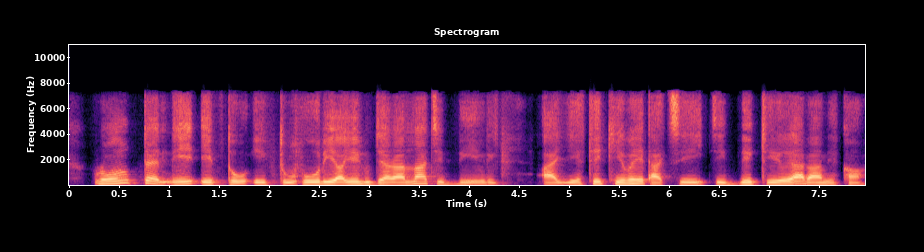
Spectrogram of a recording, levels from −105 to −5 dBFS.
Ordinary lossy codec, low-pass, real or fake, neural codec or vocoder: AAC, 64 kbps; 7.2 kHz; fake; codec, 16 kHz, 0.5 kbps, FunCodec, trained on Chinese and English, 25 frames a second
